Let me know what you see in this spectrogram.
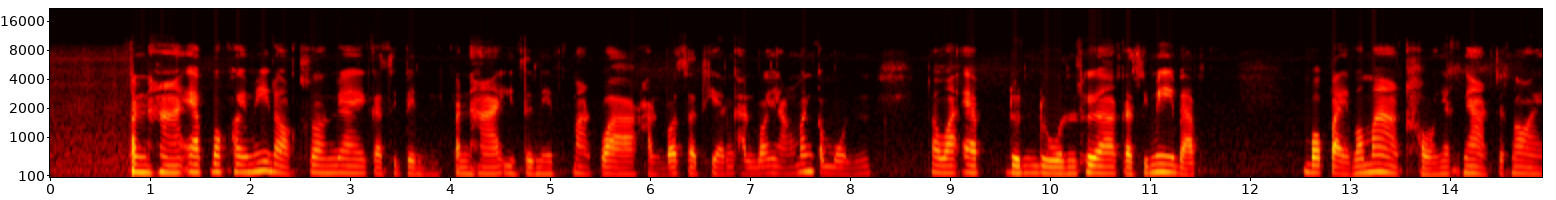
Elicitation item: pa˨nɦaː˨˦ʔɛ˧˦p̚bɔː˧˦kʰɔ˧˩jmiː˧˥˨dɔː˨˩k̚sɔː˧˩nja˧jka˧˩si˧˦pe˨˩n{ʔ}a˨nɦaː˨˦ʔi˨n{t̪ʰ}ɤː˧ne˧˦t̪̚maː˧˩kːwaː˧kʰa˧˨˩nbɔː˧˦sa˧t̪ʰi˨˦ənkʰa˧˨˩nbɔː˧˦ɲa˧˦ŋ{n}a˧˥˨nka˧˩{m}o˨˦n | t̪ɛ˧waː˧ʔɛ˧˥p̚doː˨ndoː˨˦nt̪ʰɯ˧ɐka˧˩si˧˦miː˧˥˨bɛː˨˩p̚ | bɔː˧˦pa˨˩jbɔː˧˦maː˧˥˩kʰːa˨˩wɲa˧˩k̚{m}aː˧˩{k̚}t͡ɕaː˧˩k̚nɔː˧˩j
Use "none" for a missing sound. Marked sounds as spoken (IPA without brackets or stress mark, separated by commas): p, t̪, m, m, ɲ, k̚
